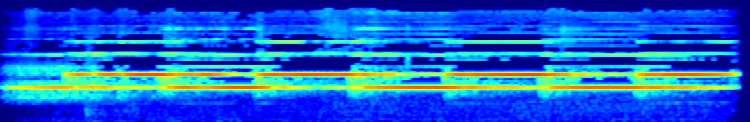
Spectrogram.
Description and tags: A car's alarm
